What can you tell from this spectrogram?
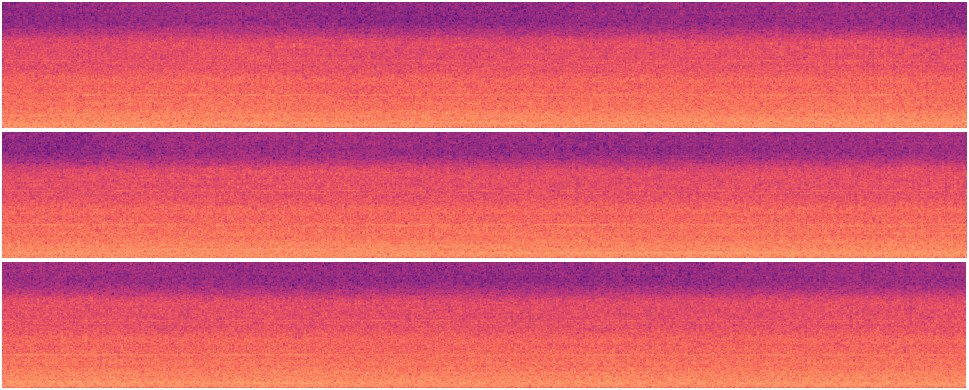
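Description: Heavy engine machinery running steadily: a loud, even drone of many steady tones over a rushing noise. A low hum drops away about two seconds in.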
